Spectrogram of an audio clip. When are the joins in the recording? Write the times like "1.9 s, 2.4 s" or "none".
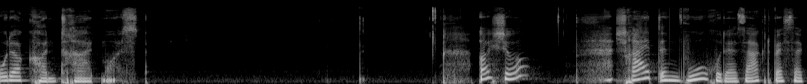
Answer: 1.0 s, 6.2 s, 6.8 s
